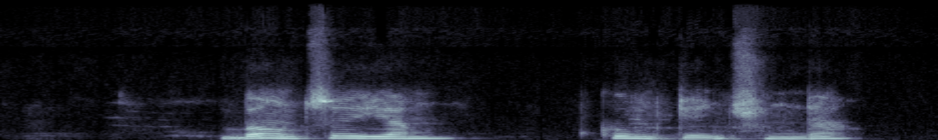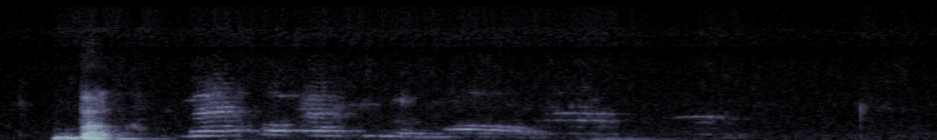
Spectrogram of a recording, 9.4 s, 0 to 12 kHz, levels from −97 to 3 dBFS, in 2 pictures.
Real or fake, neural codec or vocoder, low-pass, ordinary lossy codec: real; none; 10.8 kHz; Opus, 16 kbps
